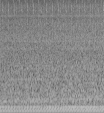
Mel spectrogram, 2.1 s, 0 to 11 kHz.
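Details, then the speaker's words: 2011 Hyundai ix35, G4KD engine, FWD automatic, 157,000 km, LPG fitted, after repair of loud knock from scored cylinders, heard from outside running on petrol: smooth, quiet, even idle, steady low hum, no knocking or ticking. "работает ровненько работает тихо абсолютно никаких посторонних шумов это самое главное"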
